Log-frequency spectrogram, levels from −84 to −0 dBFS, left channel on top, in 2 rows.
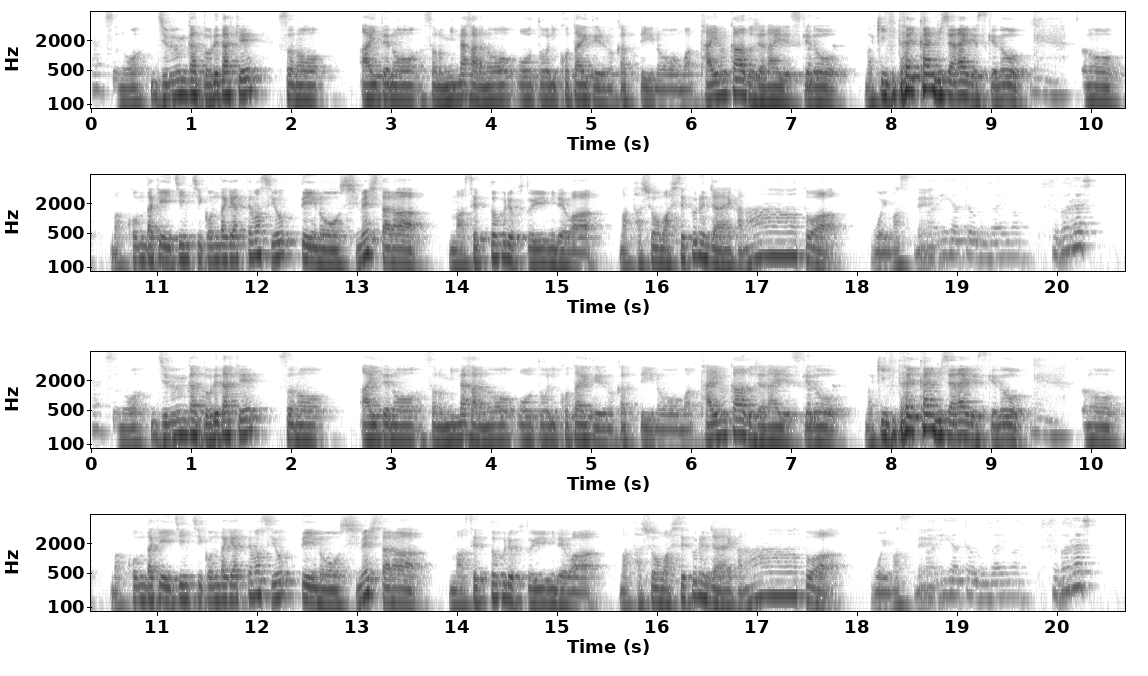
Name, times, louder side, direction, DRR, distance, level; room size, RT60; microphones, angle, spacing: voice 1, 0.2-1.7 1.9-2.3 2.7-7.4 7.7-9.3 9.9-10.2 10.5-13.6 13.9-15.3 15.6-17.8 18.1-18.8, left 1 dB, 25° left, 3 dB, 1.6 m, -30 dB
voice 2, 9.4-9.8 18.7-20.3, equal, 30° right, 1 dB, 3.2 m, -45 dB
11.0 x 7.6 x 4.8 m, 0.34 s
head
